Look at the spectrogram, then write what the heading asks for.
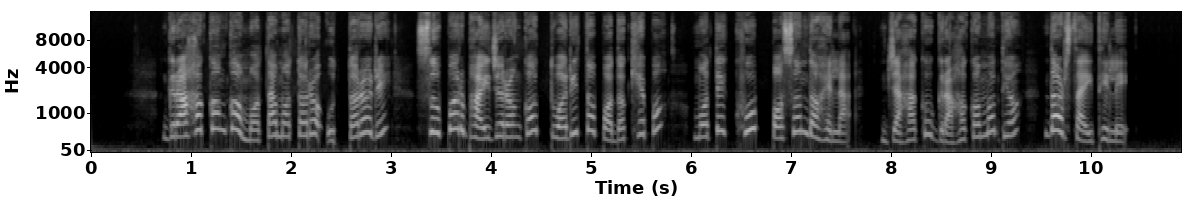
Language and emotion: Odia, happy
